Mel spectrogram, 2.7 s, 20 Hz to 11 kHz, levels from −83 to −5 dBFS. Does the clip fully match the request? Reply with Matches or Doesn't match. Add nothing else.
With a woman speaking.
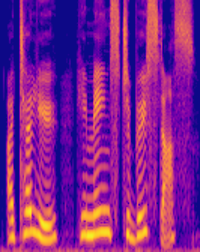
Matches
